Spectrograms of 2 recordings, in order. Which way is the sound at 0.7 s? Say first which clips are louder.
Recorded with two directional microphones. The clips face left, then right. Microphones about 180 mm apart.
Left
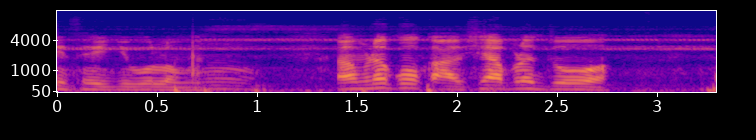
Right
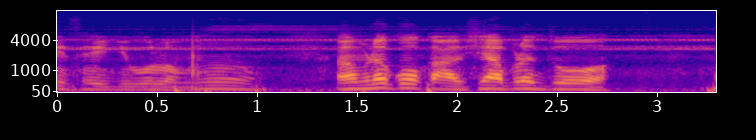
Right 8 dB; 50° right (ahead or behind).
